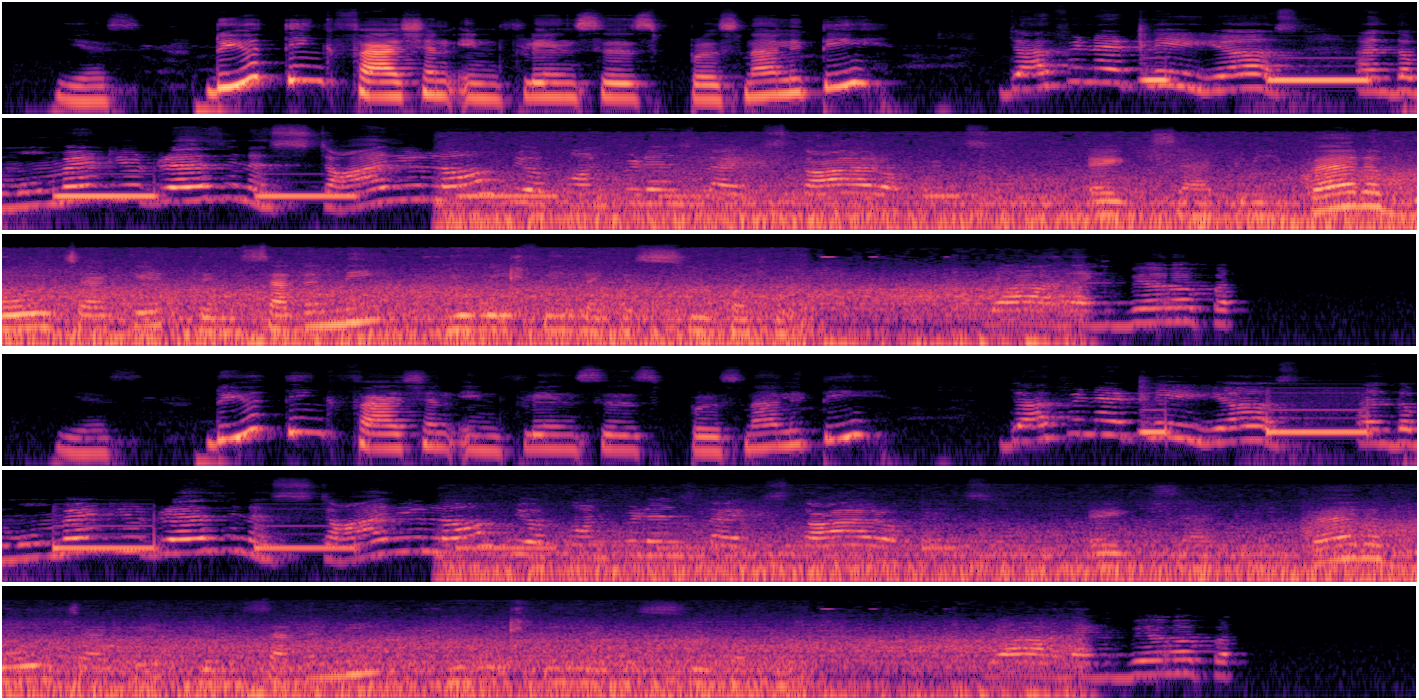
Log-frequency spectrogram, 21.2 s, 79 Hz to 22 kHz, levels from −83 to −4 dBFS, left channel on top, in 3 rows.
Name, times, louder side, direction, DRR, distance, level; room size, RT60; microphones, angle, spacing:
voice 1, 0.3-0.6 1.0-4.4 12.5-18.3 19.4-19.5, left 6 dB, 85° left, 0.4 m, -27 dB
voice 2, 5.0-12.0 19.0-20.3, left 2 dB, 40° left, 1.4 m, -29 dB
Telephone, 5.7-5.8 6.3-6.8 7.3-7.8 8.3-8.8 9.3-9.9 10.3-10.7 11.7-11.9, left 3 dB, 80° right, 0.5 m, -27 dB
sound 1, 9.2-18.2, left 2 dB, 55° left, 0.7 m, -31 dB
sound 2, 13.5-19.6, left 1 dB, 10° left, 0.7 m, -31 dB
3.8 x 3.5 x 2.9 m
head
